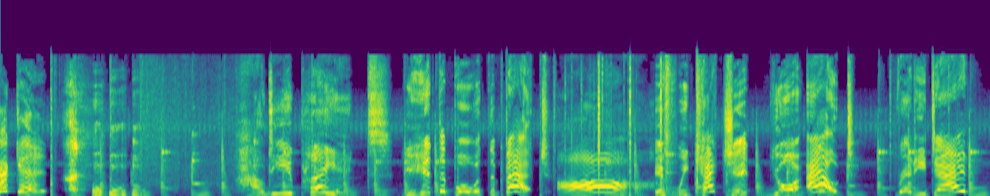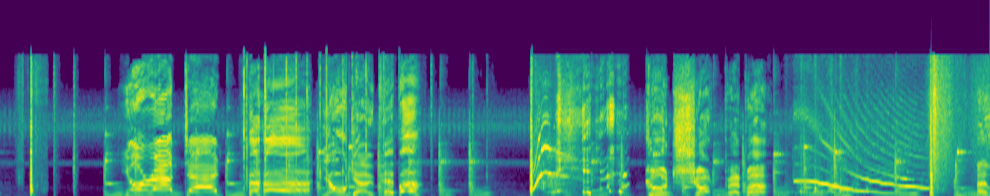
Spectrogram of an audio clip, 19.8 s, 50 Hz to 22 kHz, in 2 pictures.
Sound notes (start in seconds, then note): 0.6 giggles; 15.4 giggles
